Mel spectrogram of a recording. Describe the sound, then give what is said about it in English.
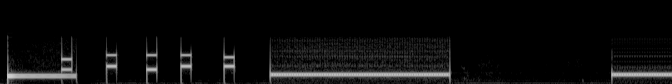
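A steady dial tone, then four quick two-note keypad beeps as a phone number is dialed for a call from the Brooke and Jubal in the Morning radio show, followed by a long tone, a brief pause, and the tone returning. No voices. “I'm going to dial him right now and see what he has to say, okay?”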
